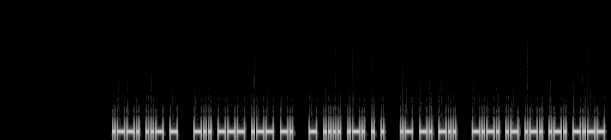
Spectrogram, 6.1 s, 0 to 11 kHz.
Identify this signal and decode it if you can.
Morse code, heard as a keyed tone, about 48 wpm, 700 Hz. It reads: PUT DOWN THREE AND CARRY
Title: Sentences from Top 400 Words 50wpm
